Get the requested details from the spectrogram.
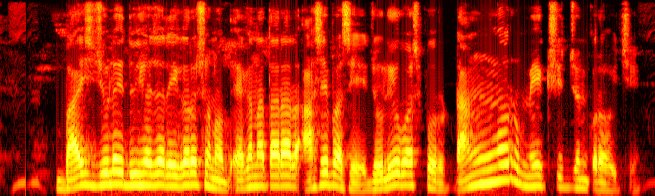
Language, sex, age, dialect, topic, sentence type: Bengali, male, 18-24, Rajbangshi, agriculture, statement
